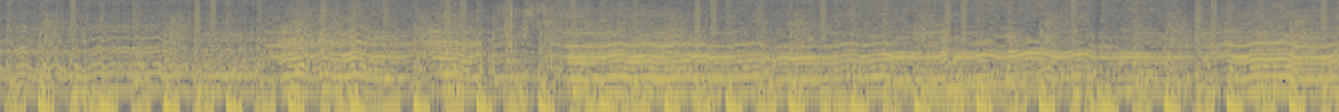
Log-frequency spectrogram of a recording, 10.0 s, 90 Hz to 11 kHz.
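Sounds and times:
brushcutter engine buzzing: 0.0s - 10.0s
electronic music with kick drum: 0.0s - 10.0s.

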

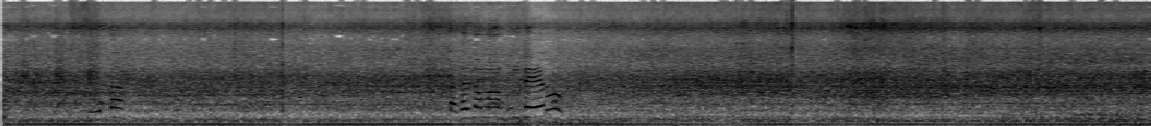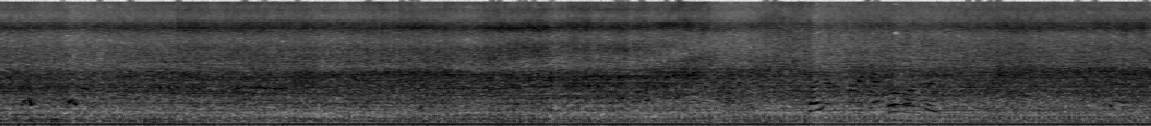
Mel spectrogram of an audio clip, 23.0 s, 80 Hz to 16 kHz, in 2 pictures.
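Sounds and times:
vehicle engine running: 0.0s - 23.0s.

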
